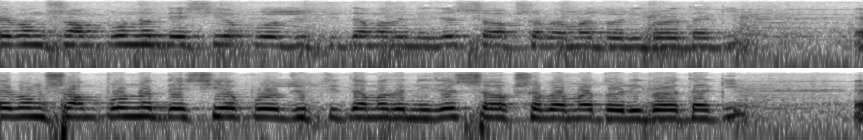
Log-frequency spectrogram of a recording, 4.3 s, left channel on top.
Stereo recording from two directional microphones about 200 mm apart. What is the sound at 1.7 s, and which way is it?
Speech, 45° right (ahead or behind).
